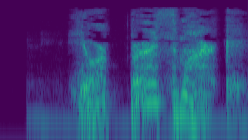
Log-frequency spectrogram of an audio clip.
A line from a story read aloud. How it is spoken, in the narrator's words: whispered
